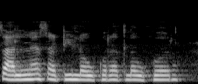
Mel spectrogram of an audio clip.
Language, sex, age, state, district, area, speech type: Marathi, female, 45-60, Maharashtra, Wardha, rural, spontaneous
